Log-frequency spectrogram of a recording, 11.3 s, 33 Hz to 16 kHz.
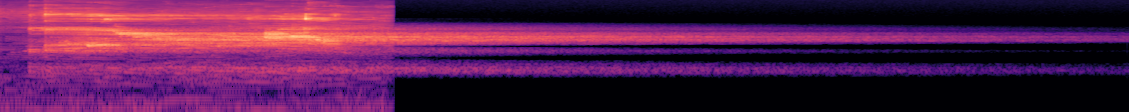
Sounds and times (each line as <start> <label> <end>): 0.0 Creature Monster Alien Vocal 4.0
